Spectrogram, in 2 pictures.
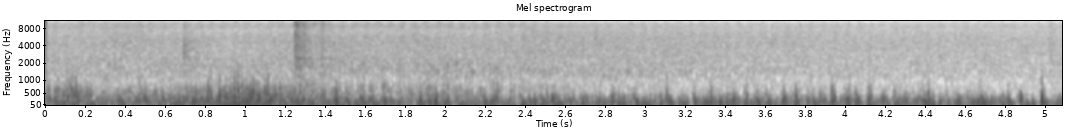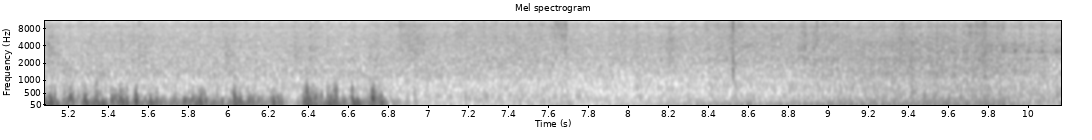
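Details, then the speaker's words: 1982 Micromark 12-inch desk fan running: a whir with a rough, uneven scratching rattle from the motor. Its bearings have been bad for years, yet the fan still blows powerfully. "but it sounds like you can hear scratching noises from the motor I'll start it yeah you can hear the scratching noises Kanye still is powerful"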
